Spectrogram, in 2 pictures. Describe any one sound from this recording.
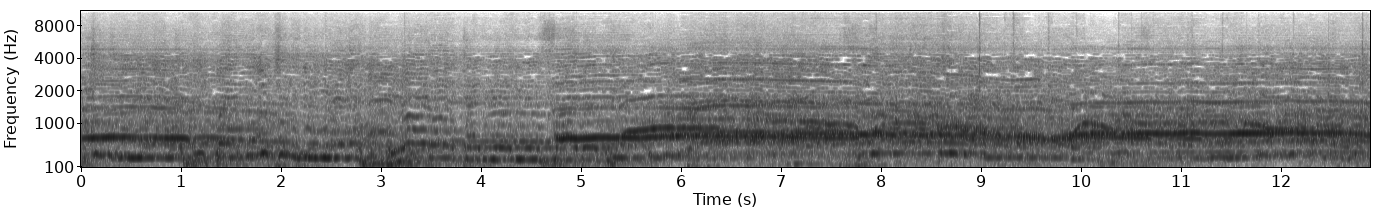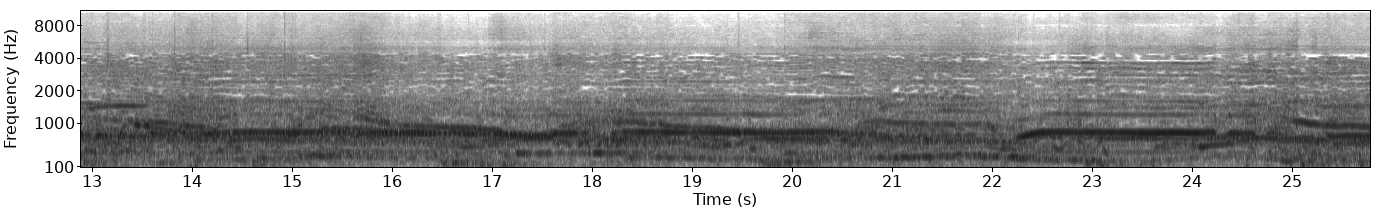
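A man chants a slow, mournful melody through a microphone.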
